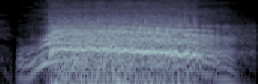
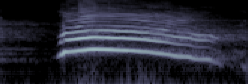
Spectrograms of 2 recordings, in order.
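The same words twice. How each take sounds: First: It is roared in a deep, manly voice. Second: It is roared in a high-pitched voice.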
